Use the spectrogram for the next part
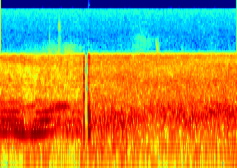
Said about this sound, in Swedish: Det är, det är lite kaos här i målet nu. Det är bilar som ska in på sträckan och bilar som ska ut.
